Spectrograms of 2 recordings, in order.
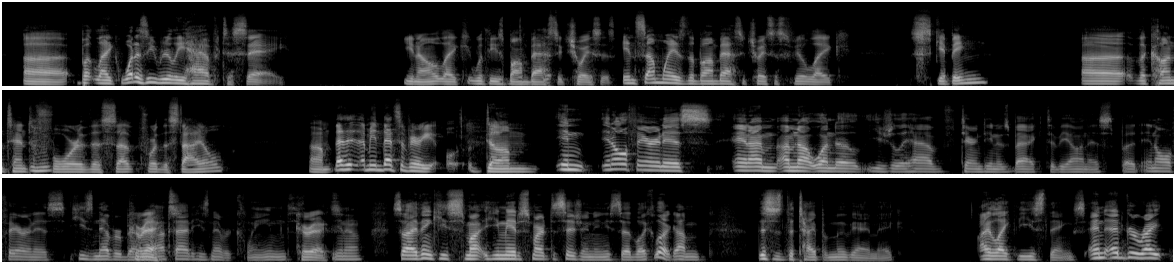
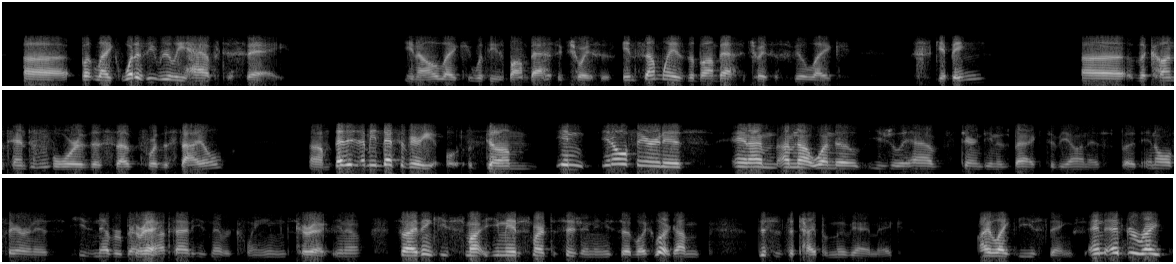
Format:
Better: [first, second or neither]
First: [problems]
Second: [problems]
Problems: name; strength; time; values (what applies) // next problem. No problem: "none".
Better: first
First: none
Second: phone-call audio; poor line; nothing above 4 kHz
